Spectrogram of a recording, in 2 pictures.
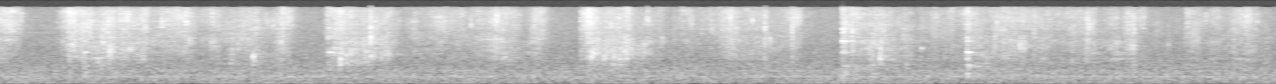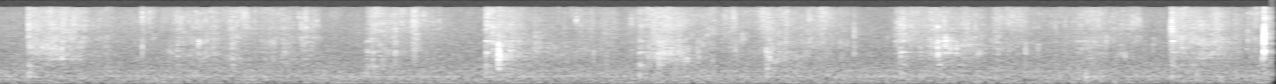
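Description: Raw tilapia pieces being mixed with seasoning by a gloved hand in a ceramic bowl: faint, irregular wet squishes and rustles.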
